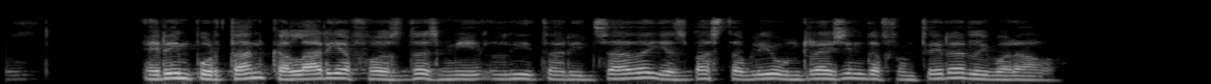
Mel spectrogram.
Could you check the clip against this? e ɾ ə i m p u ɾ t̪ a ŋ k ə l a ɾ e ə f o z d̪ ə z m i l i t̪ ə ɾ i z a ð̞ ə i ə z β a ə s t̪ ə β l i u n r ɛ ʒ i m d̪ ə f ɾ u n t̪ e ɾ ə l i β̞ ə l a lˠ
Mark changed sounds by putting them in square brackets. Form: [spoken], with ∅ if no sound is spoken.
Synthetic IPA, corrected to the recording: e ɾ ə i m p u ɾ t̪ a ŋ k ə l a ɾ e ə f o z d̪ ə z m i l i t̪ ə ɾ i [d͡z] a ð̞ ə i ə z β a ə s t̪ ə β l i u n r ɛ ʒ i m d̪ ə f ɾ u n t̪ e ɾ ə l i β̞ ə [ɾ] a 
